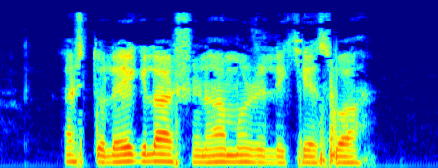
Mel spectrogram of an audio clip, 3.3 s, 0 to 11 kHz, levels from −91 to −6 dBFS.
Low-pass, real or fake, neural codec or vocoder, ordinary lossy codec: 9.9 kHz; real; none; MP3, 32 kbps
